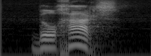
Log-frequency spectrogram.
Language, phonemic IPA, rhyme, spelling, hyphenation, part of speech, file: Dutch, /bʏlˈɣaːrs/, -aːrs, Bulgaars, Bul‧gaars, adjective / proper noun, Nl-Bulgaars.ogg
- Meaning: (adjective) Bulgarian; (proper noun) Bulgarian (language)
